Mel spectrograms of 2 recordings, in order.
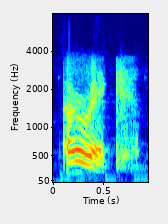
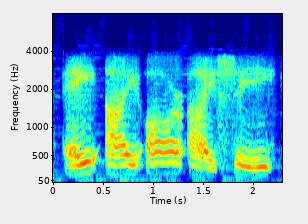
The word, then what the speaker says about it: Eric: A proper name that gets butchered is Eric. E R I C becomes Airic. A I R I C Airic.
